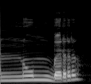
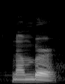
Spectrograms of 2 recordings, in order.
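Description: First: It is read as spelled, letter by letter. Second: It is pronounced the usual English way. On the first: "Tulisannya number" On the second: "tapi kalau dibaca adalah number"

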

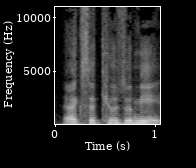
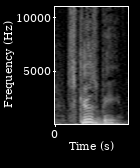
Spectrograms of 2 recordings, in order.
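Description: First: Every syllable is said with equal strength. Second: The first syllable is weak and barely audible. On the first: "이렇게 얘기하면 알아듣기 좋아요" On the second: "앞에 액인지 이긴지 들리지도 않죠"

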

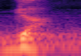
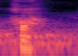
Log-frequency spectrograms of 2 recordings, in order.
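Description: First: The syllable starts with a 'gy' sound. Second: The syllable starts with an 'h' sound. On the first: The syllable stands first in the formula. "kung nasa unahan po, ang banggit po ay yung normal po" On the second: The syllable stands second in the formula. "Pag nasa pangalawa po"

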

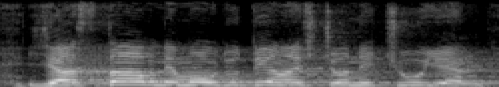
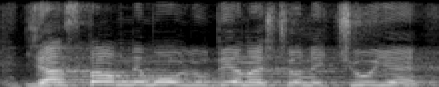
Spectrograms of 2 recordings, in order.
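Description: The two takes are said the same way.

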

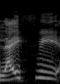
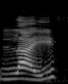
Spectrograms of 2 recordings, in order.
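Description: First: The word ends with an added 'ee' vowel. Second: The word ends on the consonant with no vowel. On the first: The speaker calls it wrong. "ऐसे नहीं पढ़ेंगे" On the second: The speaker calls it right. "ई का कोई sound नहीं होता है"

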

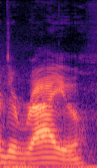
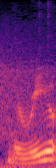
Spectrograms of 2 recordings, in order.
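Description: First: Ryu is pronounced the English way. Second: Ryu is pronounced the Japanese way.

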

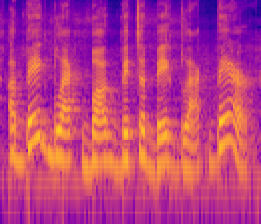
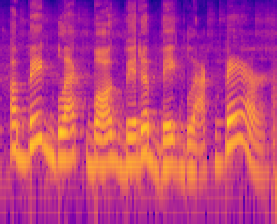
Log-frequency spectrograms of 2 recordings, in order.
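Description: Both takes have the same delivery.

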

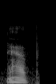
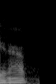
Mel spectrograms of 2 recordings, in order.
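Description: The two takes are said the same way.

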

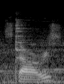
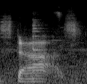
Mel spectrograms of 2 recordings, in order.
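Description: First: It is said in an American accent. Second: It is said in a broad Australian accent. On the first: The speaker calls it wrong. "my accent decided to go American just then" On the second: The speaker calls it right. "That's how you pronounce that one"

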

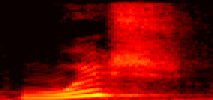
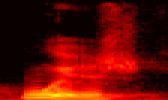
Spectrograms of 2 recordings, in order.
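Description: First: The word ends with an sh sound. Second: The word ends with a j sound. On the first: This is how some Levantine regions say it. "they would say wish with sha at the end" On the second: This is how other Levantine regions say it. "they would say wish with ja at the end"

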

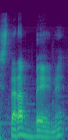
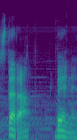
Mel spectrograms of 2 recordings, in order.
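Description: First: The b of bene is lengthened, doubled. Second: The b of bene is short, single. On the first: The speaker calls it right. "Si dirà" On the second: The speaker calls it wrong. "anziché"

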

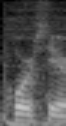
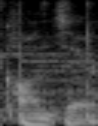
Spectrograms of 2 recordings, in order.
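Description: First: The name has an r sound before the s. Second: The name has an n sound before the s. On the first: The speaker calls it right. "That's how you say it" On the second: The speaker calls it wrong. "I want to say Consair"

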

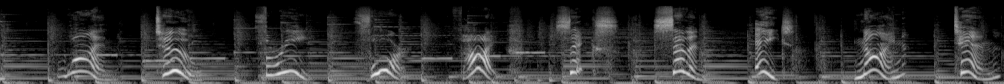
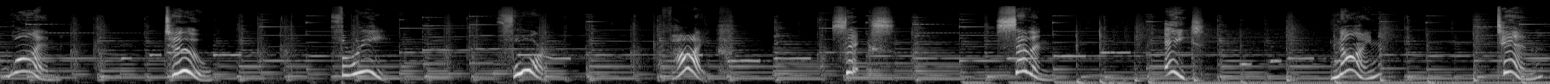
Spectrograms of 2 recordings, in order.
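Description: First: The numbers are counted at a very fast pace. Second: The numbers are counted at a slow pace.

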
